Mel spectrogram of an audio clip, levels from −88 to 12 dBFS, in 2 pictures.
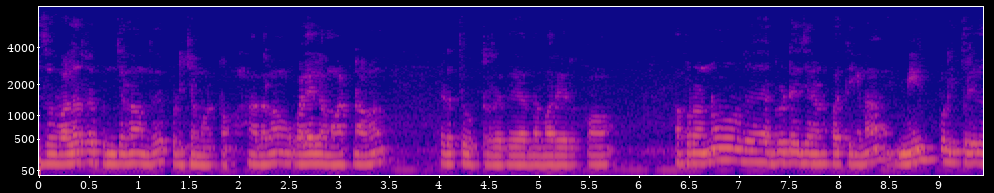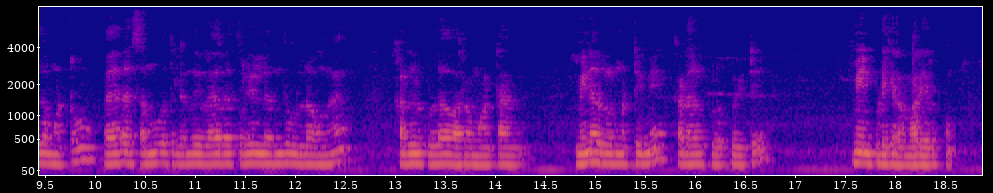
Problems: none marked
